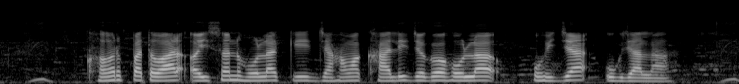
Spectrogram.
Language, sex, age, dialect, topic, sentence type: Bhojpuri, male, <18, Southern / Standard, agriculture, statement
